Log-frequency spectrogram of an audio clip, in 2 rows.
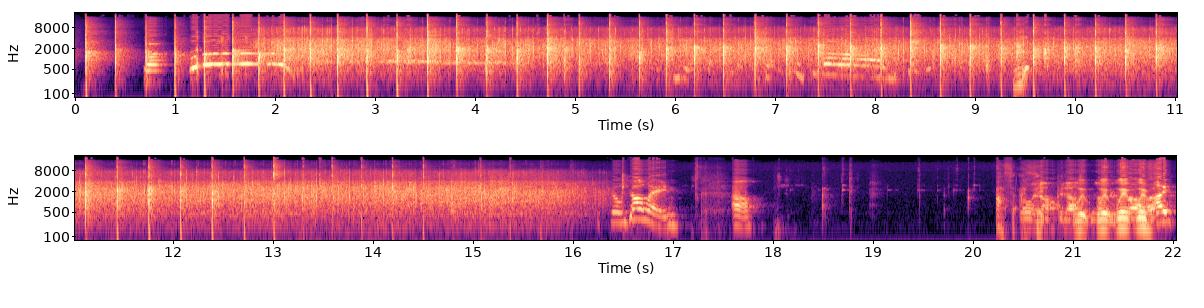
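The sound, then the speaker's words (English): Sustained applause for the NHS, given by people joining in during a radio show: dense and loud clapping with a few cheers for about sixteen seconds, then fading out before a voice starts talking. “I want everyone who's listening at the minute to join us for the next 30 seconds in giving a round of applause for our NHS in this hard time. So do us your best clapping, guys.”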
